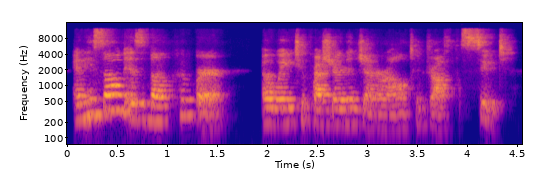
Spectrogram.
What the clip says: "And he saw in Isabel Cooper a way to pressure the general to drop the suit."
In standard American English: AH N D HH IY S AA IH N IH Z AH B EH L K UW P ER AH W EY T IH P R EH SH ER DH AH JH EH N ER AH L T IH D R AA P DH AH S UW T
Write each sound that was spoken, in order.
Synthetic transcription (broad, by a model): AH N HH IY S AA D IH Z AH B EH L K UW P ER AH W EY T IH P R EH SH ER DH AH JH EH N ER L T IH D R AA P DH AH S UW T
